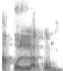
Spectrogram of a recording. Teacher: Nah, yang idgham akul lakum, ya kan di lam pertama dimasukkan ke lam ya kedua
